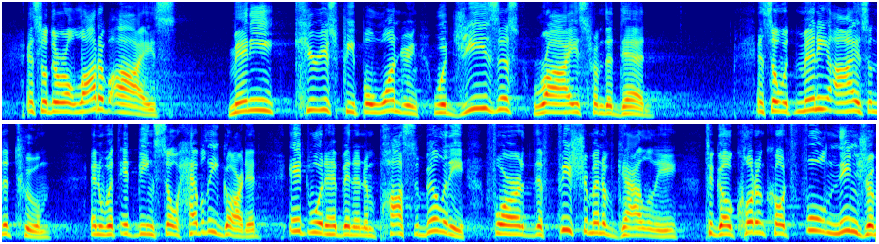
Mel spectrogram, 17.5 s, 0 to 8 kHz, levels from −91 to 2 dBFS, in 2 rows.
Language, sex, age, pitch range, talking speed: English, male, 40-59, 180-230 Hz, 170 wpm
